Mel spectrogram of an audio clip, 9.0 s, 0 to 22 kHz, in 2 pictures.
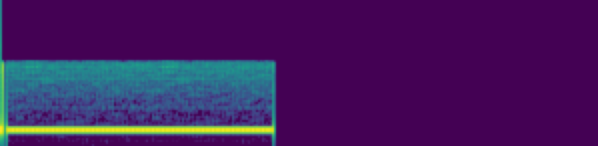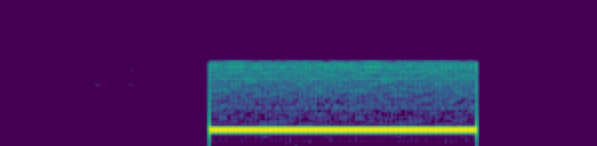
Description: Ringback tone (North America), 440 + 480 Hz.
